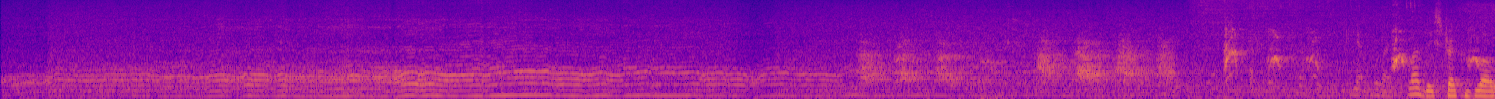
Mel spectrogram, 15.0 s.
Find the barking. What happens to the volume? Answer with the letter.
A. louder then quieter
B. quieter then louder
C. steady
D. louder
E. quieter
D.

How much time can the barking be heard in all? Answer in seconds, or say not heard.
6 s.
